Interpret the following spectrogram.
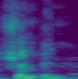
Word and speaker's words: champagne: n ng again silent champagne ch produces the sound of sure here sure champagne next one is ight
